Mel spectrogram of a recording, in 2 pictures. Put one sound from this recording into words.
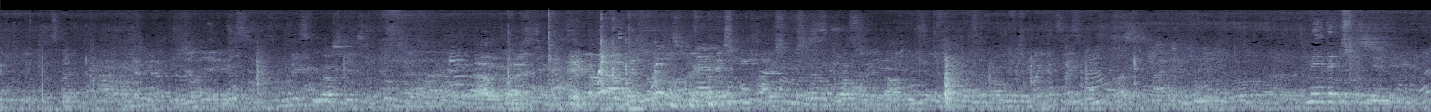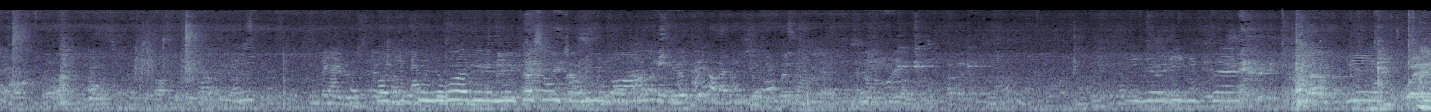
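A crowd of adults and children chatters in a room.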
